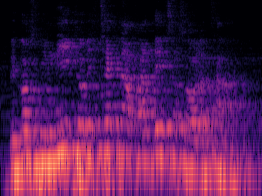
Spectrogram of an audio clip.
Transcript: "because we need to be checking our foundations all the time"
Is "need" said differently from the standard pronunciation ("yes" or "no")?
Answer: no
